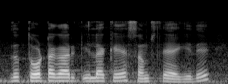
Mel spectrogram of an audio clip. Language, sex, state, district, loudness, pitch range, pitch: Kannada, male, Karnataka, Koppal, -17 LUFS, 140-165 Hz, 155 Hz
